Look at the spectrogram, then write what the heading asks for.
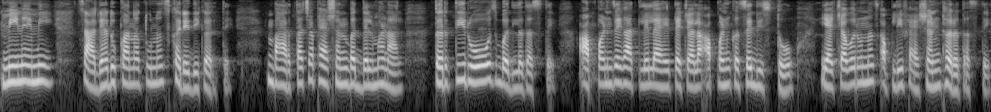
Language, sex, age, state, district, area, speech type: Marathi, female, 45-60, Maharashtra, Kolhapur, urban, spontaneous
